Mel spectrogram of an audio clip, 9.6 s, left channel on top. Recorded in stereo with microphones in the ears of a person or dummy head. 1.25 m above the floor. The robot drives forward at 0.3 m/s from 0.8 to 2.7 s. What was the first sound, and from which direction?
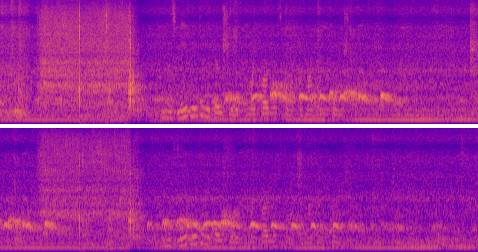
Tearing paper, 65° left (ahead or behind).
